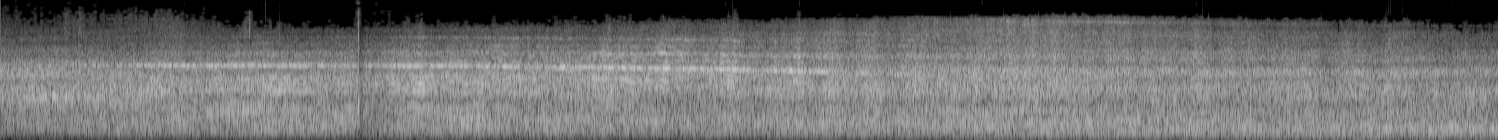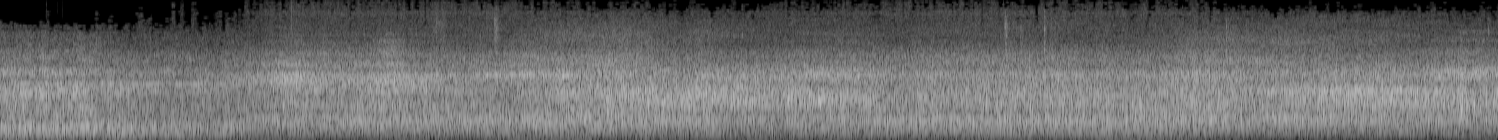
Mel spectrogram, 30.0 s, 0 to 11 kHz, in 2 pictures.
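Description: Jet airliner taking off, its engines making a steady loud roar with a high whine that slowly falls in pitch as the Airbus A320-family jet climbs away. At about the middle the sound changes to a second jet takeoff, a regional jet with tail-mounted engines, with a steady low hum under the roar.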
